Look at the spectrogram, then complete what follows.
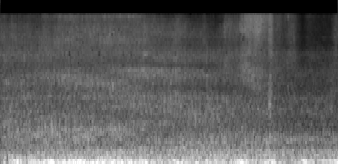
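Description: A car driving past over cobblestones, heard under a fluctuating low rumble of wind buffeting the microphone.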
